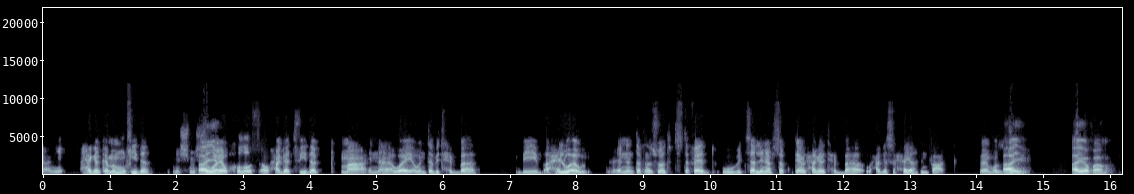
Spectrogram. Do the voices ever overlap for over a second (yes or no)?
no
